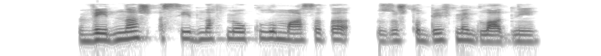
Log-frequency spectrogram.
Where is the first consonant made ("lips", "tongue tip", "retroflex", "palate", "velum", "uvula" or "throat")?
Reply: lips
